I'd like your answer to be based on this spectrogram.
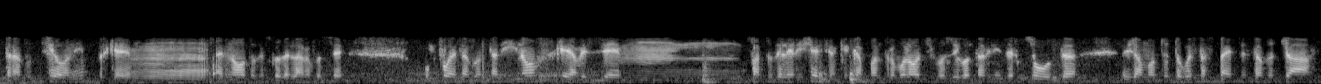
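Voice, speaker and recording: A man giving explanatory interview answers, hesitant, with frequent drawn-out hums as he thinks. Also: on the low side, a little hiss or hum. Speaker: theatre company director interviewed about a show. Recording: tinny, narrow-band phone line.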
